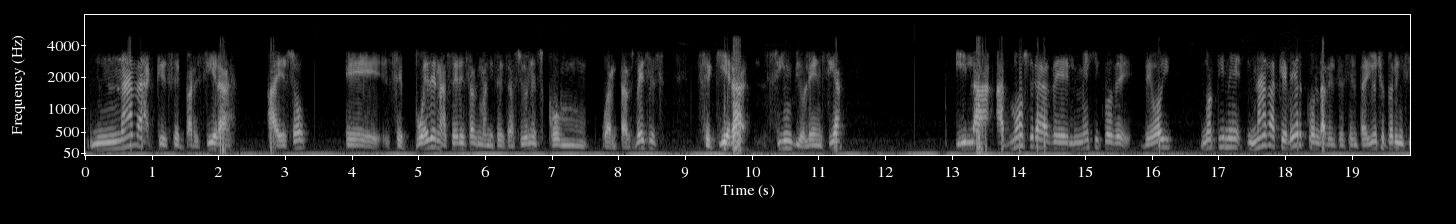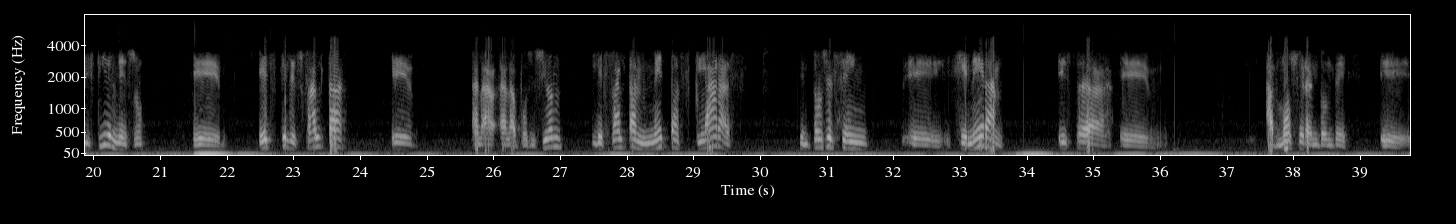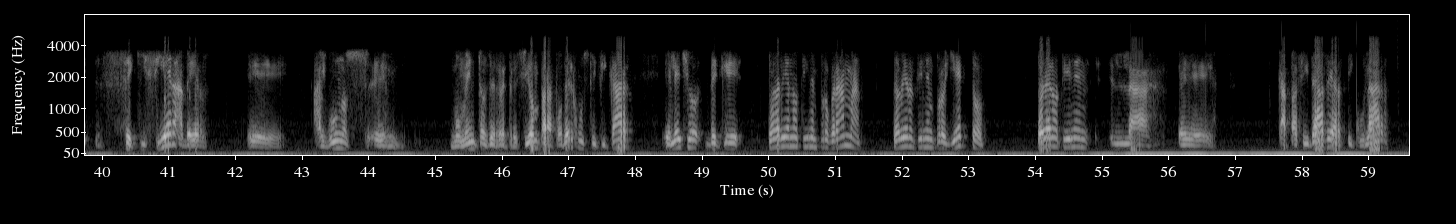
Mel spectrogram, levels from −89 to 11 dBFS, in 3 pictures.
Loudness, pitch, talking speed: -31 LUFS, 120 Hz, 100 wpm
